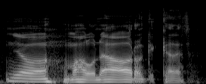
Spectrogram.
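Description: A man's voice: fairly low pitch, lively intonation, clear, resonant tone, no room sound. A man co-hosting a casual football podcast, joking around with his friends during a quiz. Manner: joking, talkative banter. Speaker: podcast co-host.

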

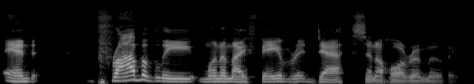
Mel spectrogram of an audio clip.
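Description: A man from Washington State hosting a podcast, telling the story in a casual, profane, animated way. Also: medium pitch, unhurried, dry recording, studio quality. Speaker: podcast host. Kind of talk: casual chat.

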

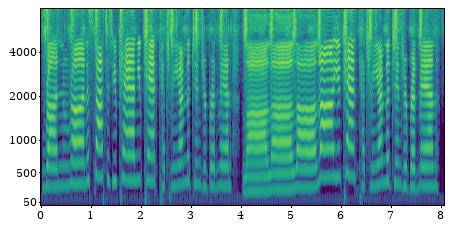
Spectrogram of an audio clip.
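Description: A cheeky little gingerbread man, as a woman puts him on, chanting his taunts in a high, bright, sing-song voice. He sounds gleeful and bouncy, a storybook runaway who can't be caught. The voice is dry and close. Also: lively intonation, moderate pace, no echo, soft background music. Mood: taunting, sing-song.

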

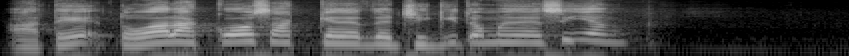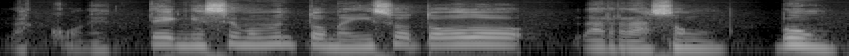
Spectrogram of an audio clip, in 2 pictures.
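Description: A man's voice: sits high, lively intonation, moderate pace. A man, an interview guest telling a personal testimony in an intense, emotional way full of street slang.

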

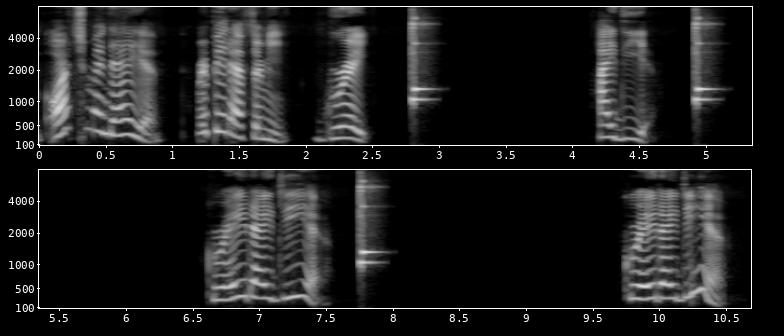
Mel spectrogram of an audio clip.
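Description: A woman with a Brazilian Portuguese accent teaches an English lesson, saying model phrases slowly and carefully, having learners repeat after her and encouraging them. Her voice is high-pitched and sing-song, captured in clean studio sound with no room echo.

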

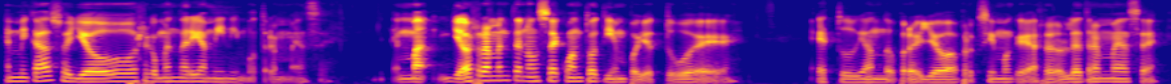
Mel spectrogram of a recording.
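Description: A man's voice: mid-range voice, fairly even intonation, moderate pace, vocal fry, darkish tone, clear, resonant tone. A young man, hosting a casual advice podcast and often restarting his words. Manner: restarts words, mixes in English terms. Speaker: podcast host.

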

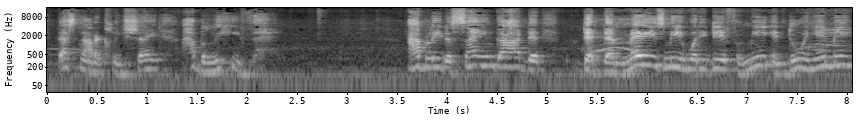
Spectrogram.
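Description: A man preaching a sermon in a church, with a St. Louis accent, building from quiet talk to loud, sing-song calls. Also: on the high side, slight background noise. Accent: St. Louis, Missouri.

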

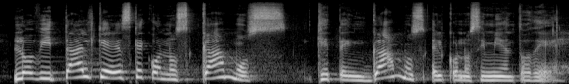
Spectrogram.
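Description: A woman's voice: fairly high pitch, darkish tone. A woman preaching a sermon to her congregation, speaking emphatically, repeating key phrases and asking rhetorical questions.

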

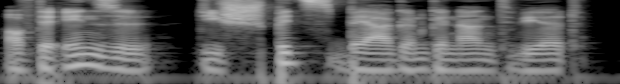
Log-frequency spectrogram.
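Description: A man's voice: low voice, a little slow, creaky, voice pushed down. A man voicing a proud, homesick reindeer in a fairy tale, with a wistful manner.

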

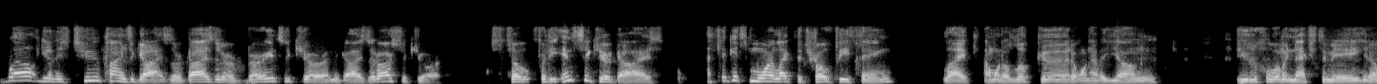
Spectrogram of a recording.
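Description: Guest: man in his forties, voice disguised, husky and close, candid and blunt. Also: fairly low pitch, no room sound, highs cut off. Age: 40s. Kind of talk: casual interview answers.

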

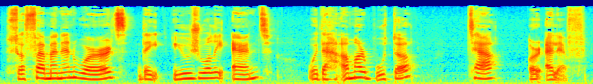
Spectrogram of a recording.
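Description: Slow, patient woman teaching a language. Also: fairly high pitch. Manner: slow, repetitive teaching with many fillers. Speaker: Arabic tutor. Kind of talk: casual online language lesson.

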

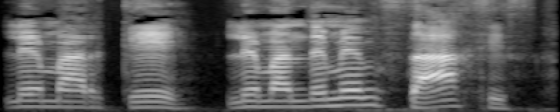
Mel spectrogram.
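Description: A man's voice: fairly high pitch, extremely slow, no room sound. A man with a Mexican accent telling a funny personal story, swearing freely and acting out every line people said. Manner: animated, swears freely, dramatic retelling with acted-out quotes; refers to himself with feminine forms. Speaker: vlogger.

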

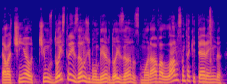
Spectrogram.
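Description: A young man, a firefighter, chatting casually and easily, pausing now and then to recall details. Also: on the high side. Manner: relaxed, easygoing, pauses to recall details. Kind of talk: casual chat.

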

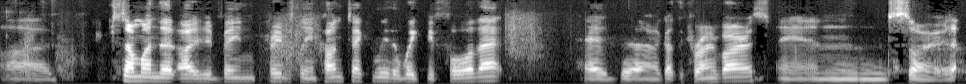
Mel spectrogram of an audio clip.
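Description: A man's voice: medium pitch, measured pace, clear, resonant tone, low-quality recording. An Australian man hosting a casual podcast chat in a laid-back, jokey way. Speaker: podcast host.

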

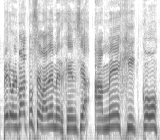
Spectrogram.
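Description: A male radio co-host tells jokes and gossip in rapid bursts and shouts the punchlines. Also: extremely high pitch, fairly even intonation, clean tone, faint music behind. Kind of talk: joke and gossip storytelling on radio.

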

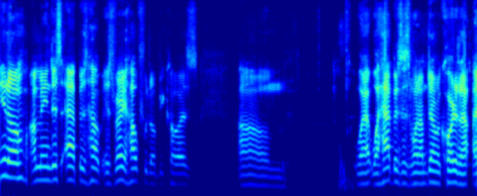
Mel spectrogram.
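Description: A man's voice: mid-range voice, bright, forceful tone, clean tone, no echo. A young man from Florida hosting a casual podcast, profane and laid-back, laughing often. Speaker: podcast host.

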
